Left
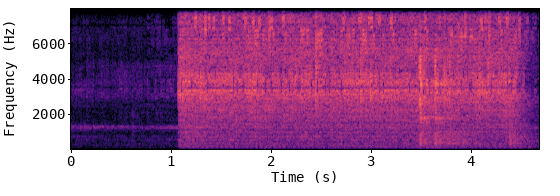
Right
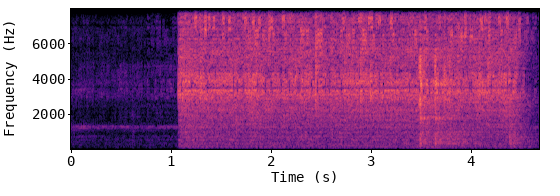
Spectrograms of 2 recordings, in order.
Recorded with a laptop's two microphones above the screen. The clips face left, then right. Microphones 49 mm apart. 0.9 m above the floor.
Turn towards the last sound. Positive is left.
turn(degrees=0)  # may be behind; listen again after turning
